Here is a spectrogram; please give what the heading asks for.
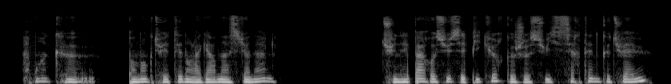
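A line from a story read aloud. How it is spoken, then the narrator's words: Murmured. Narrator (French): murmura-t-elle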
